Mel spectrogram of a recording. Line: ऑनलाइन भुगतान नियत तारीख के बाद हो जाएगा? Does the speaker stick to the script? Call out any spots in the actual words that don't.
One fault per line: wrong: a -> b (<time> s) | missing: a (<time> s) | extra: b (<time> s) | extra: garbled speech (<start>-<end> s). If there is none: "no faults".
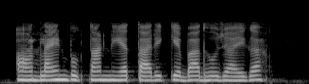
no faults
